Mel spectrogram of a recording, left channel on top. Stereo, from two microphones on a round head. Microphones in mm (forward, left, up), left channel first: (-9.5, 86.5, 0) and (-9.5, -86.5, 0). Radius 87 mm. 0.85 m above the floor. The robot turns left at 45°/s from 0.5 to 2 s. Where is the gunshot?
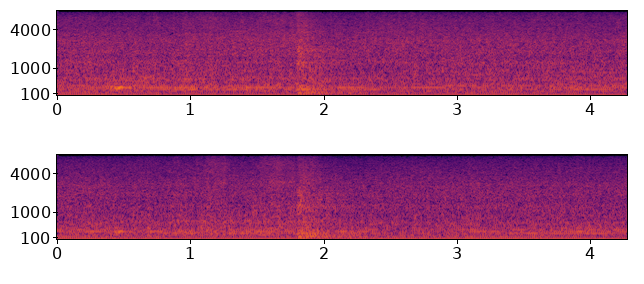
80° left, 6.5 m; by 2.2 s 70° left (ahead or behind), 6.5 m.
